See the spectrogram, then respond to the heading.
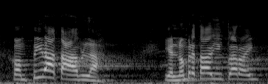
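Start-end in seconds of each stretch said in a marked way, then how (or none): none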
